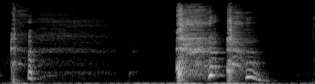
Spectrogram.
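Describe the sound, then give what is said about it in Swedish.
A coughing fit after drinking water that went down the wrong way: three harsh, raspy coughs in an uneven burst, the first followed by a long wheezy tail, the last two loud and close together. “Nu är det rökhosta, eller vad heter det?”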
